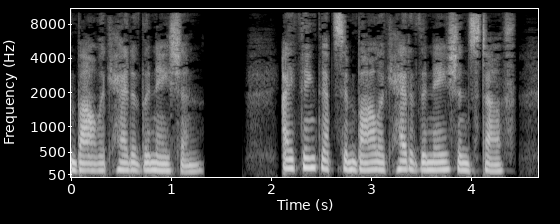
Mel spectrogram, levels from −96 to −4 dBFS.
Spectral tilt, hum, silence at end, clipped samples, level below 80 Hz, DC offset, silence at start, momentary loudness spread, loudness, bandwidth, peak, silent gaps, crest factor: -5 dB/octave; none; 0.25 s; under 0.1%; -60 dBFS; under 0.1%; 0 s; 5 LU; -24 LUFS; 10.5 kHz; -8 dBFS; 1.35-1.71 s; 16 dB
